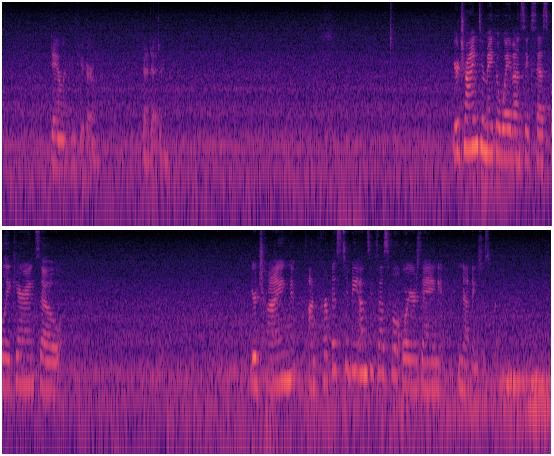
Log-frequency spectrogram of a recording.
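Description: A young woman talks calmly and close by, as if into a microphone.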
